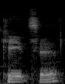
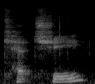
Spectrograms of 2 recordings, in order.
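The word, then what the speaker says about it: Cait Sith: pronounced Kate Sith. It's Kate Shi, pronounced Ketchi, Cat and Shi.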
